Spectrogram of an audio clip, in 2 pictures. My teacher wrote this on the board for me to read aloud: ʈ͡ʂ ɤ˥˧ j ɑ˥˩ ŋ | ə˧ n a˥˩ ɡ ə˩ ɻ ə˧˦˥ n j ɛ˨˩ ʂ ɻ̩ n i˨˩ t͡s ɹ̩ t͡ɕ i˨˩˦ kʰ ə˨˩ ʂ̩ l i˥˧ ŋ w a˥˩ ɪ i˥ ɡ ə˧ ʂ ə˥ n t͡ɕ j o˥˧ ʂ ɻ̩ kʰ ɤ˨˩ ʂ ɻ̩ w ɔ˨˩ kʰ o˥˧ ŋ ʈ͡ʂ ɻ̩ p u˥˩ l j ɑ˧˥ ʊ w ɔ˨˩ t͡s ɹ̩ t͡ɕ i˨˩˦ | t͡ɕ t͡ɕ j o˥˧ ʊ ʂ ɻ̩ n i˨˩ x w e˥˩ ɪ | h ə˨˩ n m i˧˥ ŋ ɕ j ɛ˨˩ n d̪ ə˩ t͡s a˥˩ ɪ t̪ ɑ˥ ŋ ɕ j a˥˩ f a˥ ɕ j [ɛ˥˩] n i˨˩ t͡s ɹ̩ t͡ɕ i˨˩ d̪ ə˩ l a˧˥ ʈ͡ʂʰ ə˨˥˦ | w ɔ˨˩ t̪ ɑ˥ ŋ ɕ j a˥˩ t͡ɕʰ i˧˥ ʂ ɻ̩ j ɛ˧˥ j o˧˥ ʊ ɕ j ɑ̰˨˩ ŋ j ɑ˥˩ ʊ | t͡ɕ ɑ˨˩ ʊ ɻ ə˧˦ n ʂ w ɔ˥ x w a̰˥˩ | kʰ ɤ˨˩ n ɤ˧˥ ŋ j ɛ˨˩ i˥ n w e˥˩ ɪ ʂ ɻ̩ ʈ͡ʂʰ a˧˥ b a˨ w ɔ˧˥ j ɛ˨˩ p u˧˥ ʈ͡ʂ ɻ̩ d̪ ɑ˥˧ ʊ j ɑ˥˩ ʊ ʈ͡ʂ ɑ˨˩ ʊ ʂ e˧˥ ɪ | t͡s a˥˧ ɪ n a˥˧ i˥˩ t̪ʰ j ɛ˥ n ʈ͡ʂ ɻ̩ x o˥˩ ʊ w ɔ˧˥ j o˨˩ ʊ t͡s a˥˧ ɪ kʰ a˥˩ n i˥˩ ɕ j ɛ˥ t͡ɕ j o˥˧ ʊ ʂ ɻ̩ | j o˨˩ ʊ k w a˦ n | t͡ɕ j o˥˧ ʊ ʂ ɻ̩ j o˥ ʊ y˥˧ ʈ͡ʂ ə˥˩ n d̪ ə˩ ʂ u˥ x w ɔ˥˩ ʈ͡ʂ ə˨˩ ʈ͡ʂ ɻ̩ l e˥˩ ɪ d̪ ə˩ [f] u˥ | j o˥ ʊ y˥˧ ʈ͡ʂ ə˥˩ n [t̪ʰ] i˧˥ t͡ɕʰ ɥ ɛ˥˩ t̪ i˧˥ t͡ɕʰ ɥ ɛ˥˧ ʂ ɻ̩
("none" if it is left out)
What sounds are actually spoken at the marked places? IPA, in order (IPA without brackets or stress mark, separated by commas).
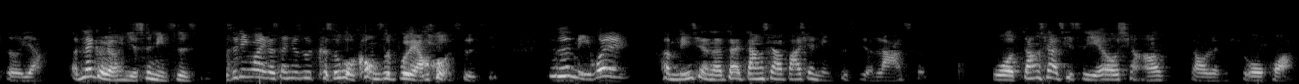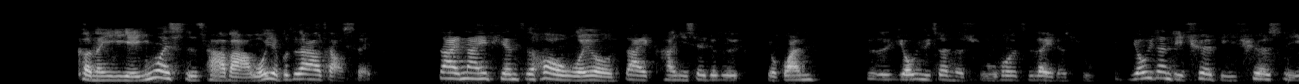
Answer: ɛ˥˩, ʂ, t̪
